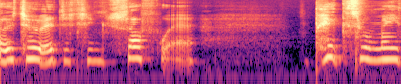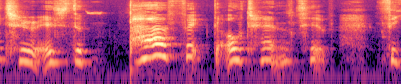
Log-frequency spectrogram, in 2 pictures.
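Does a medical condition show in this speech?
Yes: cerebral palsy.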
